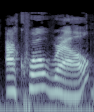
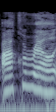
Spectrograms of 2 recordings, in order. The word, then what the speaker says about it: Aquarelle: And your company is called Aquarelle. Yes. Yes, I said it right. So tell us about that. Sure. So Aquarelle is an online network.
